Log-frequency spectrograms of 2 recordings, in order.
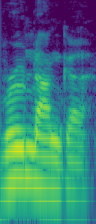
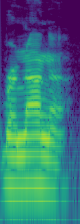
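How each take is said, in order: First: The name is said with Māori-style sounds. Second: The name is said with English-style sounds. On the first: The speaker calls it right. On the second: The speaker calls it wrong.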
